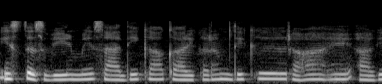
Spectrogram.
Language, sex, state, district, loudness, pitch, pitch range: Hindi, female, Uttar Pradesh, Lalitpur, -21 LUFS, 235 Hz, 220-240 Hz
